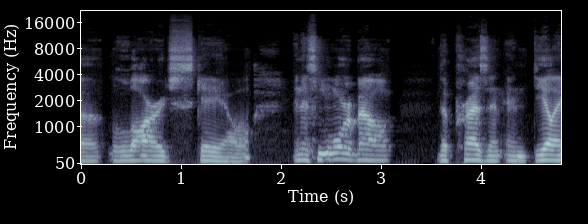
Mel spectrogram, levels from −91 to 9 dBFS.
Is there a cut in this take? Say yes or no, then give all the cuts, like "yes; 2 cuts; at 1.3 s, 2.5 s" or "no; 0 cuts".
yes; 1 cut; at 3.5 s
